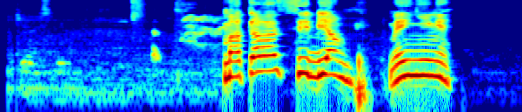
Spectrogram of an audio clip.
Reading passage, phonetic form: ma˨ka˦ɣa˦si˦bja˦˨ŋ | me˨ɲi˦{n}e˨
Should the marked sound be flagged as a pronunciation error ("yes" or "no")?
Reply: yes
